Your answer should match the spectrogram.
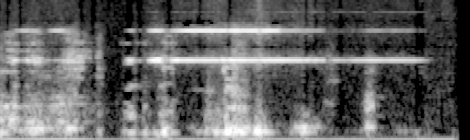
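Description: A faint, steady high-pitched electronic beep about a second and a half long, starting about half a second in, over faint low knocks.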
